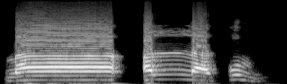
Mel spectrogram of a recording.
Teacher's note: یہ لام اسم جلالت اللہ کا لام نہیں ہے، تو اس کو موٹا بھی نہیں کریں گے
